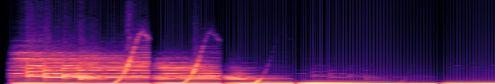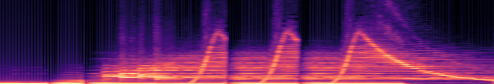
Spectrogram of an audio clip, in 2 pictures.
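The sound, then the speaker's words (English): A looping sampled electronic beat in the Chompler app with heavy bass and bouncy, rising boing-like synth sweeps; midway Chompler's low-pass filter slider is brought down, darkening the high end and leaving mostly the bass line, then the bright tones return. “And as you heard, as I started bringing down the low pass slider, you could hear more of the bass line, but then you can't really hear the sample that much anymore because it gets filtered out.”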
